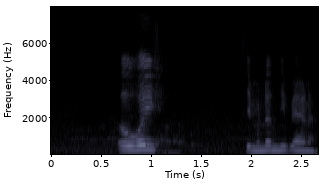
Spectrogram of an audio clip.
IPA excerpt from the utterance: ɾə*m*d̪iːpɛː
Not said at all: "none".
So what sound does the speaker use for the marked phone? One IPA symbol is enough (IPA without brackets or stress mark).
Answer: n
